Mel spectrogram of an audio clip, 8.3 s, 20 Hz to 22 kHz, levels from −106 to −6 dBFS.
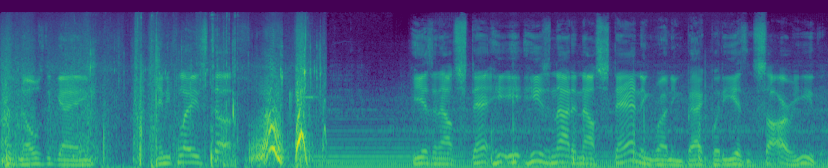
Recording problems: household noises; very loud; throughout; 4 dB above the speech
footsteps; noticeable; from 5 to 7.5 s; peak 9 dB below the speech

